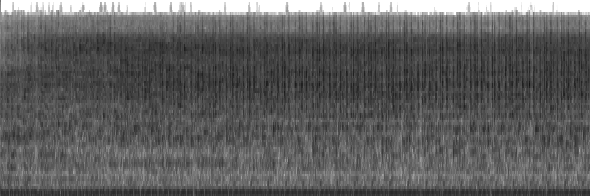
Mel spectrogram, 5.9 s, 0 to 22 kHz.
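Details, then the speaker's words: Rat rod V8 after rebuilt transmission install, rewiring and fuel pressure set to 6-7: loud, deep idle with a steady even lope, no misses, knocks or ticks; normal idle. "Tree rod's running, guys. It's pretty loud."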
